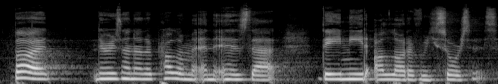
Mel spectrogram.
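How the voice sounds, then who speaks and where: With a non-native accent, a woman speaks at a moderate pace and fairly high pitch in a monotone, flat intonation. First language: not English. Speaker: environmental YouTuber. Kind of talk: educational explainer.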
